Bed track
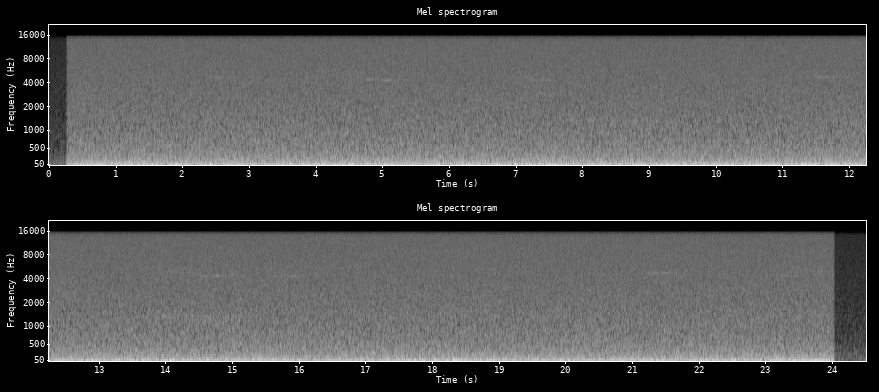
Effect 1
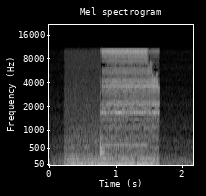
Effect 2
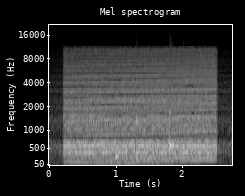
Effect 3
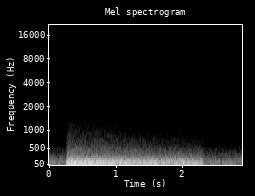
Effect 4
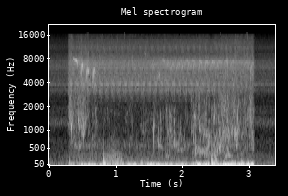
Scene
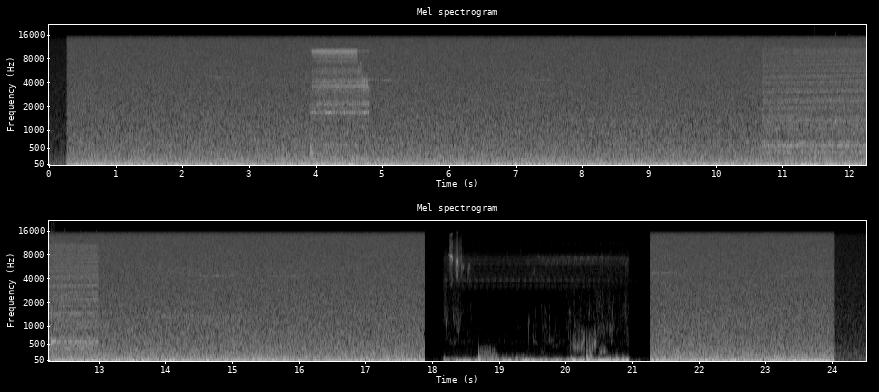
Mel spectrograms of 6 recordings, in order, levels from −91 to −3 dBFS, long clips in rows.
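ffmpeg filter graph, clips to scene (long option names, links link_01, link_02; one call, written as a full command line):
ffmpeg -i bed.wav -i cue0.wav -i cue1.wav -i cue2.wav -i cue3.wav -filter_complex "[0:a]volume=-9.5dB[link_01];[2:a]aemphasis=mode=production:type=riaa[link_02];[4:a]afwtdn=0.0447[link_03];[link_01]asplit=2[link_04][link_05];[link_04]atrim=end=17.884[link_06];[link_03]atrim=end=3.39,asetpts=PTS-STARTPTS,volume=-16.5dB[link_07];[link_05]atrim=start=21.266[link_08];[1:a]atrim=end=2.16,asetpts=PTS-STARTPTS,volume=-7dB,afade=type=in:duration=0.004:curve=hsin,afade=type=out:start_time=2.156:duration=0.004:curve=hsin,adelay=3150[link_09];[link_02]atrim=end=2.75,asetpts=PTS-STARTPTS,volume=-10.5dB,afade=type=in:duration=0.004:curve=hsin,afade=type=out:start_time=2.746:duration=0.004:curve=hsin,adelay=10480[link_10];[link_06][link_07]acrossfade=duration=0.004:curve1=hsin:curve2=hsin[link_11];[link_11][link_08]acrossfade=duration=0.004:curve1=hsin:curve2=hsin[link_12];[link_12][link_09][link_10]amix=inputs=3:normalize=0" out.wav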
